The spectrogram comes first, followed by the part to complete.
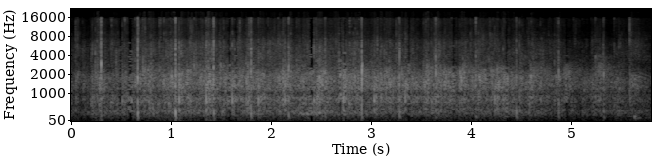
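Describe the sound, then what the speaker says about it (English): Conference audience at an automotive logistics event applauds a panel, steady mid-level clapping with sharp individual claps standing out throughout. "I really think we owe them an extra round of applause"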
